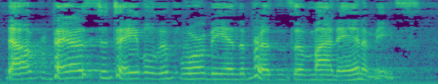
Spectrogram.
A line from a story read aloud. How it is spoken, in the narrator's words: he sobbed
